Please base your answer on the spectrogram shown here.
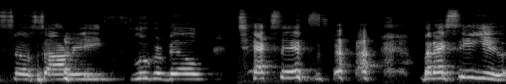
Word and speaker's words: Pflugerville: No, I think she means Pflugerville. Pflugerville. I butchered it.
